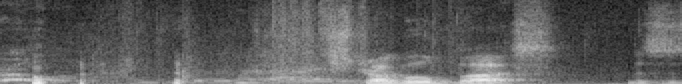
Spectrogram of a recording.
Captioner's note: laughing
